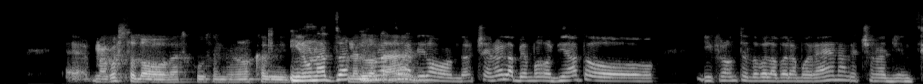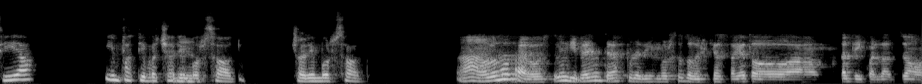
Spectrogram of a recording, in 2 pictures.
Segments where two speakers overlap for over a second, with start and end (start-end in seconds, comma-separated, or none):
2.9-4.3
